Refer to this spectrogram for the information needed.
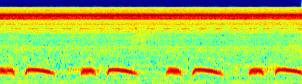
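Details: Spotted dove acting as a trapping decoy, with a new bird and new trap being tried; four paired coos, each a clipped note followed by a long downward-curving one, with a continuous faint whine.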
